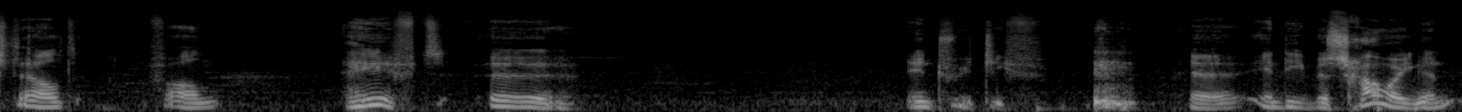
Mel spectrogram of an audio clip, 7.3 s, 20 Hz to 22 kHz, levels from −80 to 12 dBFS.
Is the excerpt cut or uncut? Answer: cut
